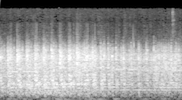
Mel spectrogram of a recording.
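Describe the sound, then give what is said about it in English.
Rapid, sustained cannon fire from a hand-operated cannon mounted in the nose of an aircraft, wrecking a train, rattles loudly and continuously, the shots blurring into a dense, harsh roar with a faint engine drone beneath. No one speaks. “Now, in this instance, he used his cannon, which was mounted hand-operated in the nose of the aircraft, and he wrecked the train with cannon fire.”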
